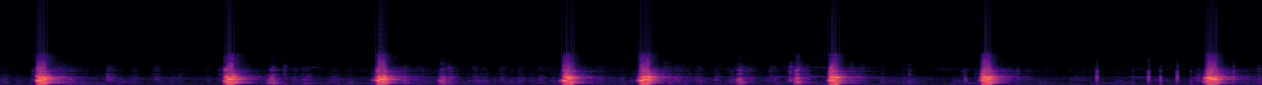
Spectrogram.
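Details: Playing with a squirrel, the Rottweiler Kingston barks loudly and steadily, about eight single sharp barks every two to three seconds, with soft clicks and rustles in the pauses.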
